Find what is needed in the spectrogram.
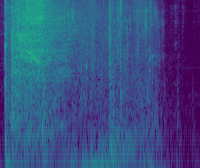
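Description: A sudden messy crash of crockery and food, clattering and splattering, then dying away over about a second and a half.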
